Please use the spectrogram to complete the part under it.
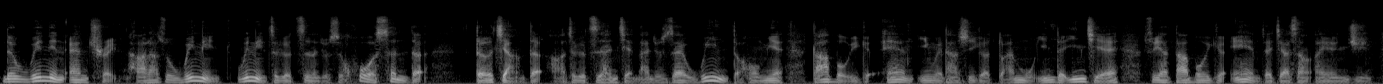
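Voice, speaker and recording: A man's voice: low voice, expressive, brisk, breathy edge. A male teacher with a Taiwanese Mandarin accent, patiently explaining English vocabulary in a classroom lesson and asking his students rhetorical questions. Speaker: high school English teacher.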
